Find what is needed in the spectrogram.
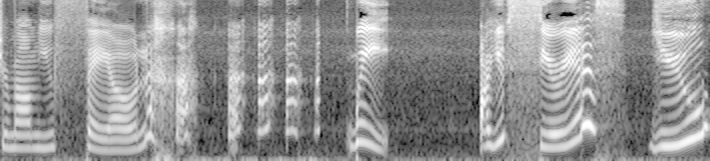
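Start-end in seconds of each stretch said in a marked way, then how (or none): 1.5-3.3 high giggling cackle; mischievous snitch laughing; sly high laugh. Acted. Friend admits telling mom. 3.5-7.0 loud, disbelieving, much louder on you; betrayed girl shouting at her friend; shocked outrage. Acted.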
